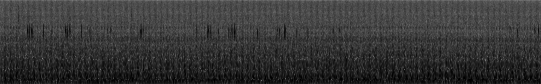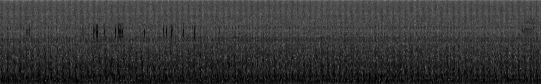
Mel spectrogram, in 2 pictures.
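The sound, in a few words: helicopter taking off in the video game Rust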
